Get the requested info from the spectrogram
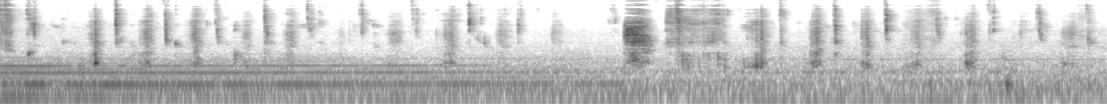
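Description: A person chewing and crunching pani puri, the crisp hollow fried shells filled with spiced water: many small, irregular crunches and mouth clicks, with one louder, longer burst about six seconds in.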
